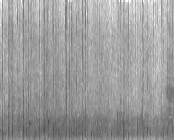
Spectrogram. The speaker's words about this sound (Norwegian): Ti år har altså gått siden den første klarspråkprisen i staten ble delt ut. Jeg syns vi skal gi eh, tiårsjubilanten en skikkelig applaus. Kom igjen.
